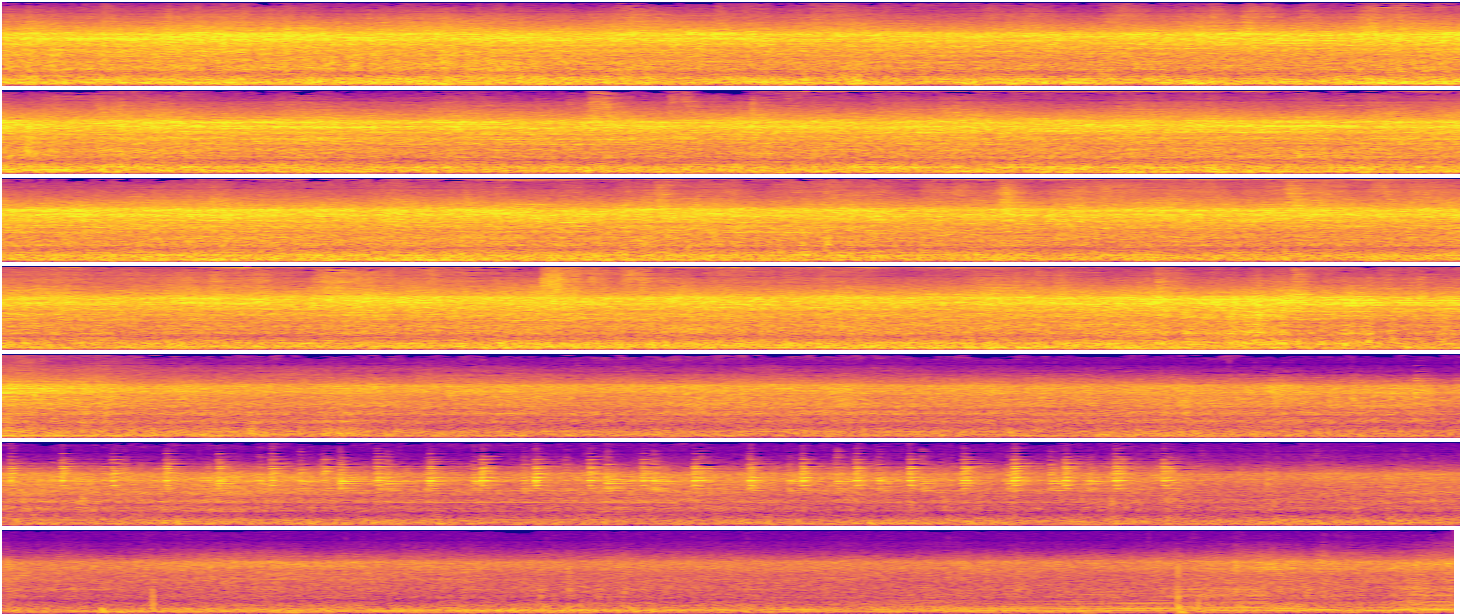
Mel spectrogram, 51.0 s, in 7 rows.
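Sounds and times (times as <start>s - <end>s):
freight cars rolling on rails: 0.0s - 51.0s
crossing bell ringing: 36.4s - 42.9s.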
